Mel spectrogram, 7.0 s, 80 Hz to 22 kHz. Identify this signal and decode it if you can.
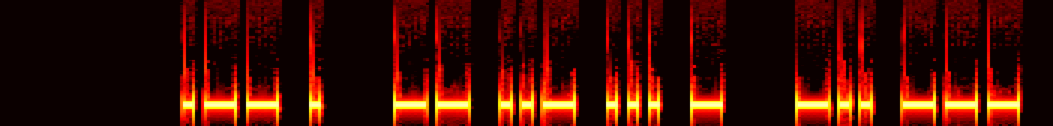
Morse code, heard as a keyed tone, about 17 wpm, 700 Hz. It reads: WE MUST DO
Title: Sentences from Top 1000 Words - Review Part 3 - 17wpm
